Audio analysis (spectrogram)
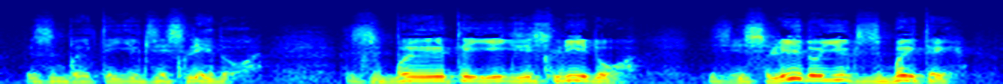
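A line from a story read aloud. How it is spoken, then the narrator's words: Muttered. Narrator (Ukrainian): бурмотів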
